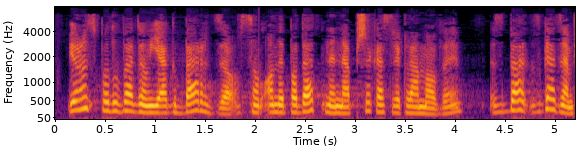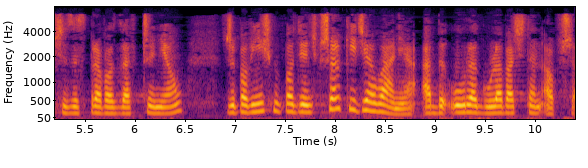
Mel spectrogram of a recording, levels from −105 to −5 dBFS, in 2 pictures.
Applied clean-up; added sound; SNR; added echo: neural separator model SepFormer DNS4.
